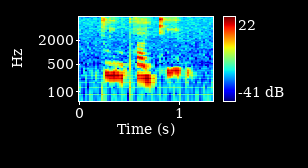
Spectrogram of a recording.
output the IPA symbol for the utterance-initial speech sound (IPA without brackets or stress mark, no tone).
k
